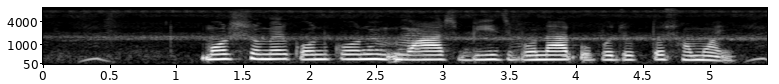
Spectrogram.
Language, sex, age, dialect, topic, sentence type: Bengali, female, 31-35, Northern/Varendri, agriculture, question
